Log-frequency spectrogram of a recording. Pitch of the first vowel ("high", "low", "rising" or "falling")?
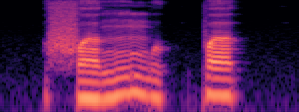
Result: rising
